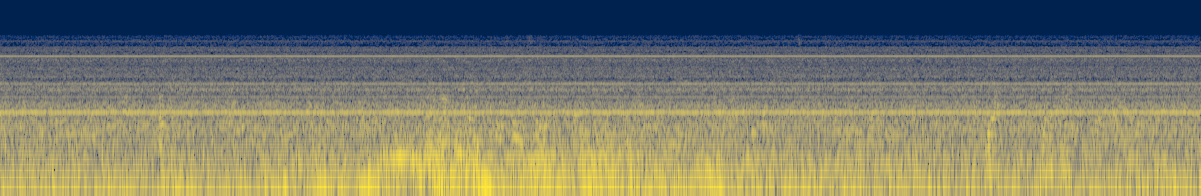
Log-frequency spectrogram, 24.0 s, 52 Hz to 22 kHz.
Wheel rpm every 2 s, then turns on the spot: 0, 0, 0, 0, 0, 0, 0, 0, 0, 0, 0, 0.
none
